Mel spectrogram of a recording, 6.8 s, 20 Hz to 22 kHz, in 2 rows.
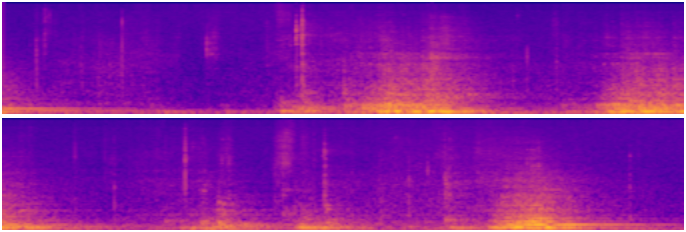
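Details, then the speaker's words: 964 Turbo replica kit car on 1970s VW Beetle chassis (1500cc air-cooled engine), steering column being secured: slow groaning creak with each wheel turn as column binds inside; owner suspects inner shaft slightly bent. Column bolts too short. "yeah it really shouldn't be making that noise it's binding on the inside still uh a little better compared to way back when this car was still assembled with the tub on top but it's still horrible"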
